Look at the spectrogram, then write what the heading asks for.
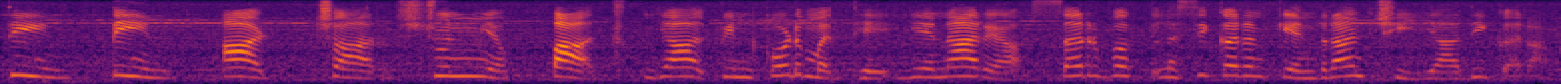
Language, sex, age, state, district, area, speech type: Marathi, female, 18-30, Maharashtra, Mumbai Suburban, urban, read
